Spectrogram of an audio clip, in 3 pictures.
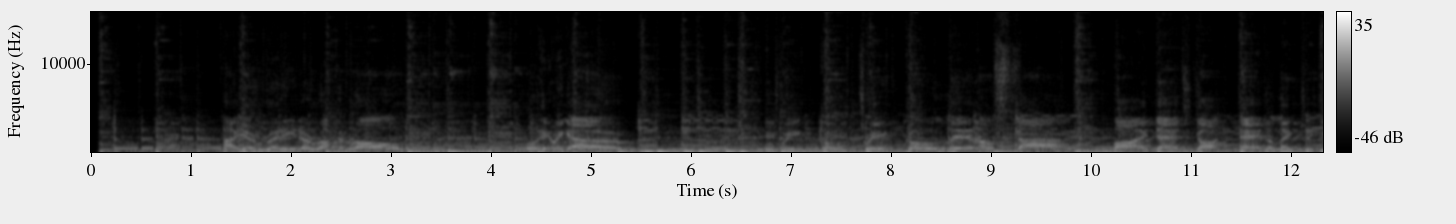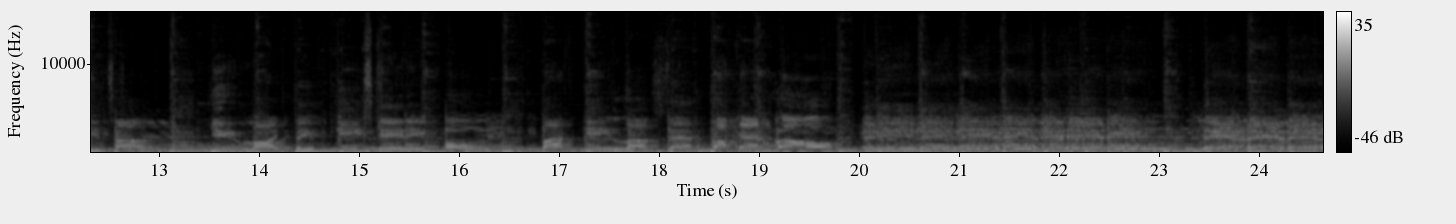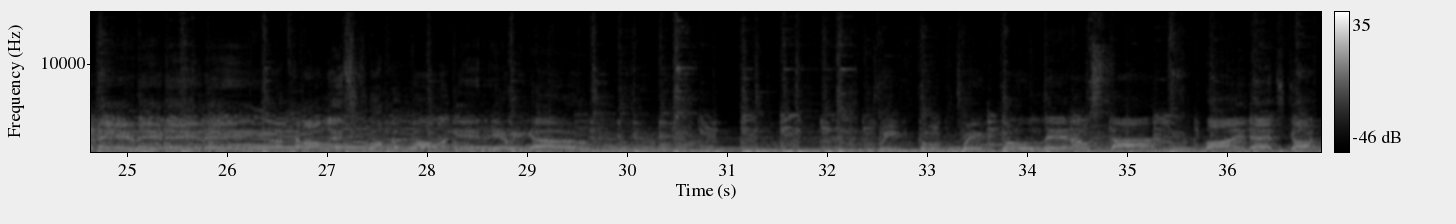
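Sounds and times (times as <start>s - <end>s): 
rock guitar melody: 0.1s - 36.9s.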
